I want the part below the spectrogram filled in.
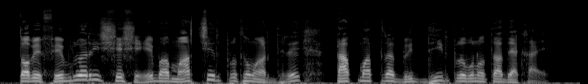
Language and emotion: Bengali, neutral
